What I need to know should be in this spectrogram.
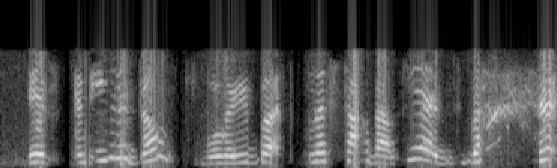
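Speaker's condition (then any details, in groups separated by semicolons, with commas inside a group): Cerebral palsy; since birth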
